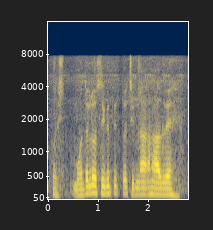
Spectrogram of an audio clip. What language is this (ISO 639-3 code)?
kan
